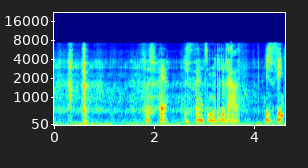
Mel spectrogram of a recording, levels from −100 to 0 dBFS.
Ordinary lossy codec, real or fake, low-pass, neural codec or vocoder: AAC, 48 kbps; fake; 7.2 kHz; autoencoder, 22.05 kHz, a latent of 192 numbers a frame, VITS, trained on many speakers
